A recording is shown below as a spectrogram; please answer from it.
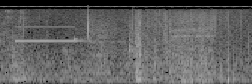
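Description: A steady, high electronic beep lasting about half a second near the start, ending in a brief higher blip, over faint room noise and a few soft knocks.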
